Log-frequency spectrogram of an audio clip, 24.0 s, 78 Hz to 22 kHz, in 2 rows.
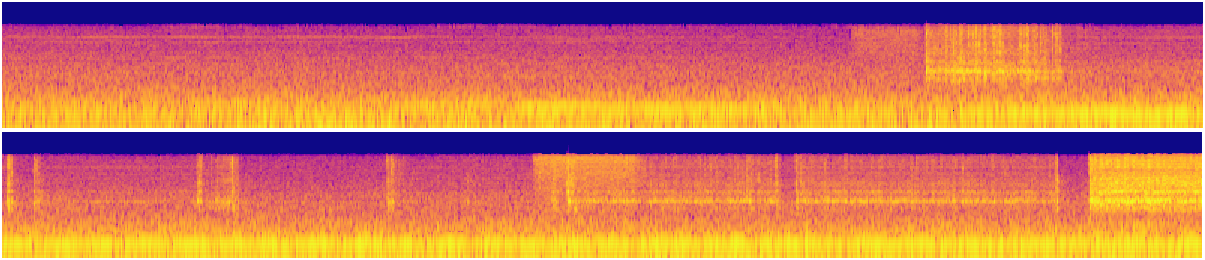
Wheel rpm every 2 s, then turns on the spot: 0, 0, 0, 0, 10, 10, 0, 0, 0, 10, 10, 50.
8-10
